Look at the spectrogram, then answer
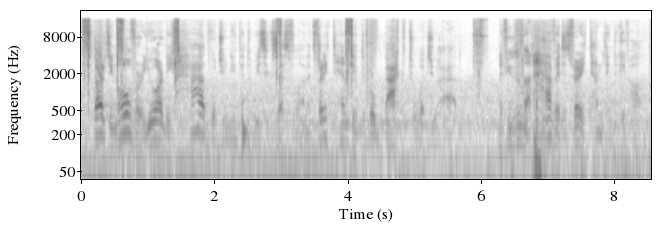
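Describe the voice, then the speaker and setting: A very fast-talking man with an American accent, big swings in loudness, and noticeable background noise. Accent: puts on a foreign accent, apologizes for it. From United States. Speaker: gaming streamer. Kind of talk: live stream gameplay commentary. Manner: halting, repeats words.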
